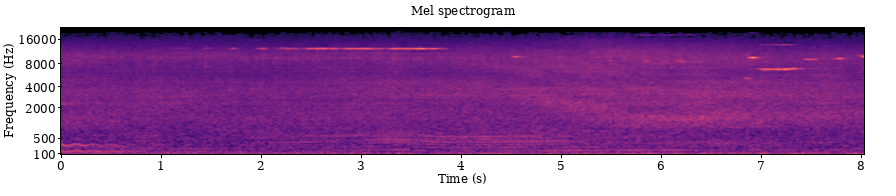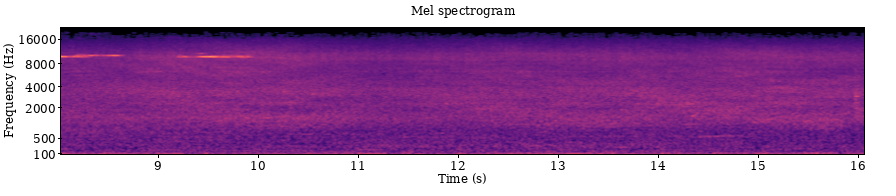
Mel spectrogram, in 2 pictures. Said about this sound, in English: There's my bus. About to go. About to go right to where I gotta be. There's my bus. About to go. There's my bus. Bus done come to get me.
